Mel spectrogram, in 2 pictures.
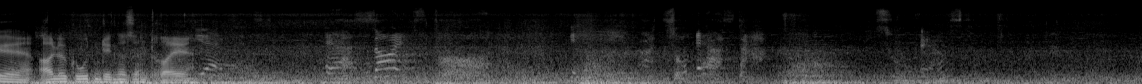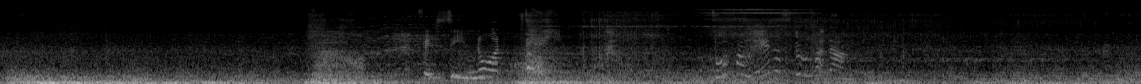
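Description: Footsteps walk slowly across a floor.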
